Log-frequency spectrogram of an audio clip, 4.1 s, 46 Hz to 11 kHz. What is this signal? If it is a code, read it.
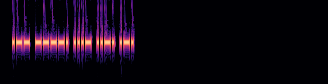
Morse code, heard as a keyed tone, about 52 wpm, 700 Hz. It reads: W9VFR
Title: USA Call Signs - 5 Characters - Repeated 3x - 50wpm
